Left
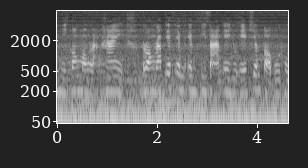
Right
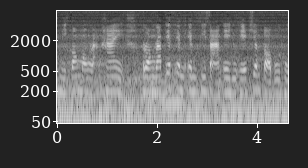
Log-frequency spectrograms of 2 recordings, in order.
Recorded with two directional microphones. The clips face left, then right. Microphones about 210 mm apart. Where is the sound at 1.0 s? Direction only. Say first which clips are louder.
Right 5 dB; 25° right (ahead or behind).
